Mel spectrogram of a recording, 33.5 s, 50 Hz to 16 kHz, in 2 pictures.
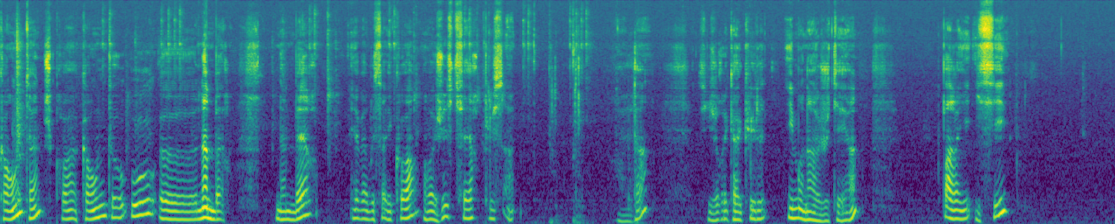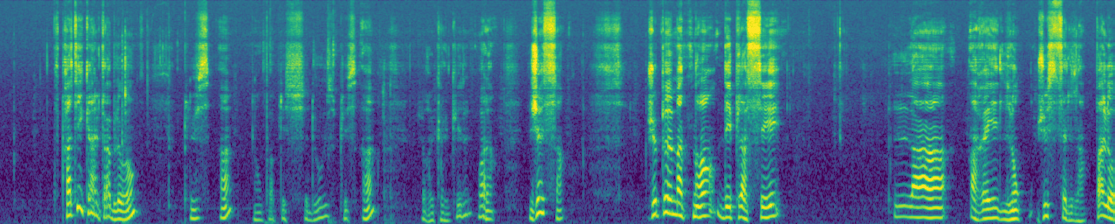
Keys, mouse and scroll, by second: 0.7-1.4 drag, 1.7 click, 4.4 click, 5.7 click, 6.6 click, 8.0-8.3 typing, 8.7 Return, 11.3 click, 14.1-17.4 drag, 18.2 click, 18.2 typing, 19.2-21.3 typing, 21.7 Return, 23.4-24.6 drag, 25.1-25.4 scroll up 2, 25.1-26.5 typing, 25.6 right click, 26.0 right click, 26.5 right click, 27.1 right click, 27.4-28.1 right drag, 27.4-28.1 scroll up 1, 30.2 click.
